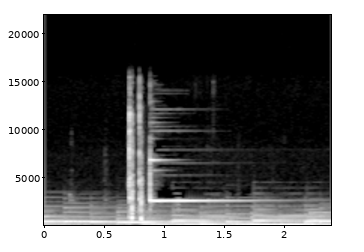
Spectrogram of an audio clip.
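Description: Soft background music with a sound effect about three-quarters of a second in: a quick double click, then a bright bell-like ding that rings on and fades. It is the mouse-click and notification-bell effect of a subscribe-button animation.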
